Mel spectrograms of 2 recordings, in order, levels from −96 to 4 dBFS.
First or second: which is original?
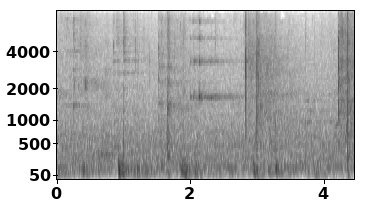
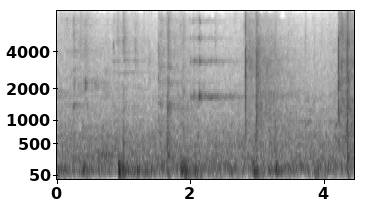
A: first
